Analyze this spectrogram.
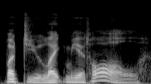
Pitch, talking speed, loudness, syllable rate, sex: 110 Hz, 275 wpm, -18 LUFS, 5.0 syllables/s, male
